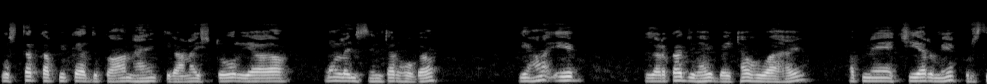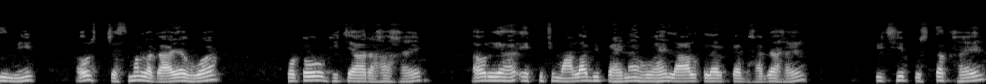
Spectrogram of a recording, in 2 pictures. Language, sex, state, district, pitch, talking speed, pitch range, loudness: Hindi, male, Chhattisgarh, Balrampur, 160 Hz, 150 wpm, 145-175 Hz, -18 LUFS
